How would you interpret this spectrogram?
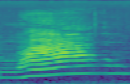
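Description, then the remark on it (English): A person's voice imitates a single drawn-out cat meow, rising in pitch at the start and then gliding slowly down, fairly loud with no other sounds around it. “Can I have the catnip now? Meow. Meow. Catnip. Meow.”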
